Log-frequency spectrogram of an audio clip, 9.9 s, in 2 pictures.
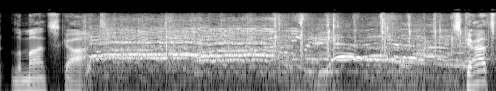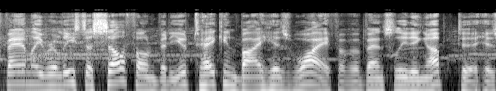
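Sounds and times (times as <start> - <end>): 
speech: 0.1 - 1.2, 4.6 - 9.9
protest crowd shouting and chanting: 0.7 - 9.9.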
